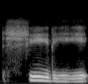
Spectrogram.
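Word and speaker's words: sidhe: What I pronounce as sheedy is spelled S-I-D-H-E, and sheed is S-I-D.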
